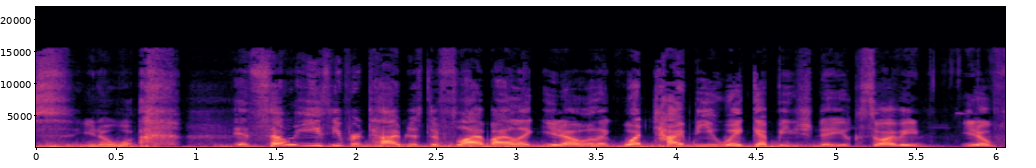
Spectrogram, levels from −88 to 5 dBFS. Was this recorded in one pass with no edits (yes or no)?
no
